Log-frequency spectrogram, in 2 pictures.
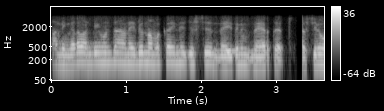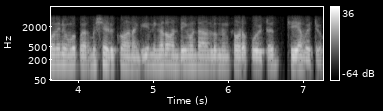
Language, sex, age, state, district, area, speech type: Malayalam, male, 18-30, Kerala, Idukki, rural, conversation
